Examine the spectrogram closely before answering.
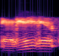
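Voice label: "engaging", English, Spain; DCS; Allied Flight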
